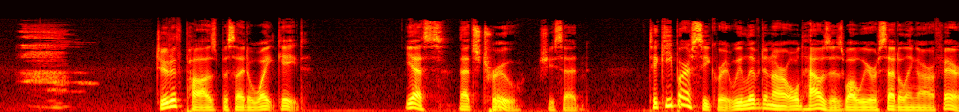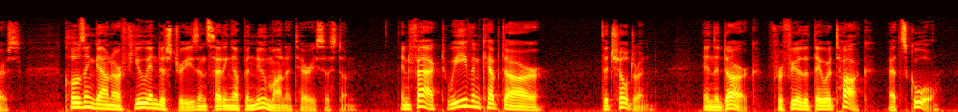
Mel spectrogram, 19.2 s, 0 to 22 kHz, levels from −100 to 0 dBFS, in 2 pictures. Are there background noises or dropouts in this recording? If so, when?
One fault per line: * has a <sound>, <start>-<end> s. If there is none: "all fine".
* has a sigh, 0.2-1.0 s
